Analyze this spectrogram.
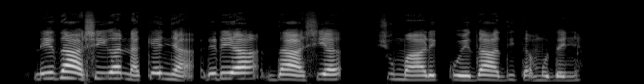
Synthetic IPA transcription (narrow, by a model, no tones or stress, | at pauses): neðaʃiɣanakɛɲa̰ɾeɾeaðaɕja | ʃumaɾekweðaðitamoðɛɲa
